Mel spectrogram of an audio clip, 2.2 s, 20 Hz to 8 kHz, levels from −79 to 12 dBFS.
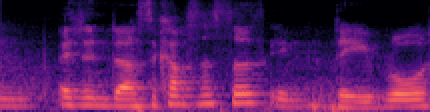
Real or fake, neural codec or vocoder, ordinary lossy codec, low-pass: fake; codec, 16 kHz, 1 kbps, X-Codec, HuBERT features, trained on LibriSpeech; none; none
